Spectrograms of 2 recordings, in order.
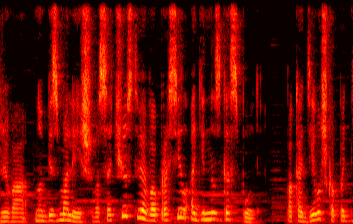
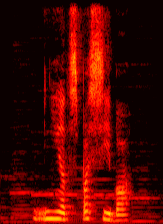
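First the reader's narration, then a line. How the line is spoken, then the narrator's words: Mumbled. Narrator (Russian): промямлила Ольга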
